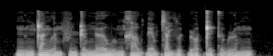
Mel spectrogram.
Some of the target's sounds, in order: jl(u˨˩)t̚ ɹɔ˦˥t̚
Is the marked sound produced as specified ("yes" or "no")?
no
